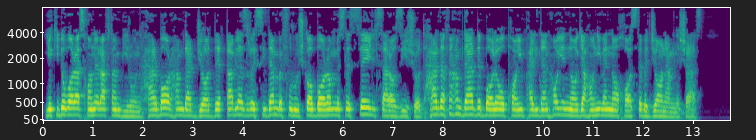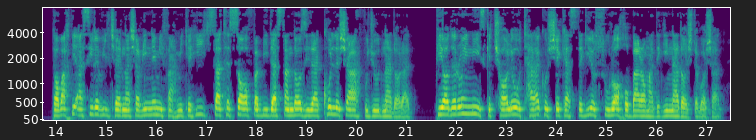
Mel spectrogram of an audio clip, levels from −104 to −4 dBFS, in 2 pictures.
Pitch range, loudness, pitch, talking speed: 150-165 Hz, -19 LUFS, 155 Hz, 155 wpm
